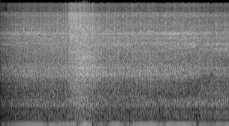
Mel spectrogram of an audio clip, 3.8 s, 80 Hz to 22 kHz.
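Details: 1965 Mustang 289 V8 with a newly installed Holley 650 vacuum-secondary carburetor, choke circuit just leaned out during initial tuning: steady, even idle with a low, smooth beat and a brief blip, holding speed cleanly.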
